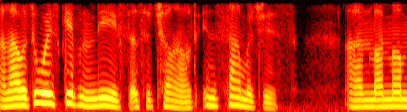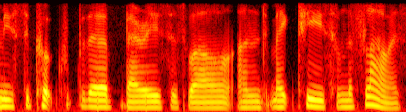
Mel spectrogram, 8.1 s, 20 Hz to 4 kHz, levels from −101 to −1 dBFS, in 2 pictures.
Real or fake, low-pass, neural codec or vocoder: real; 3.6 kHz; none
